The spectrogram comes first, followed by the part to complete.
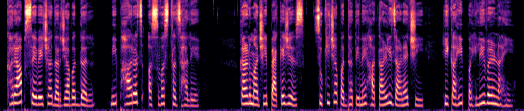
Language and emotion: Marathi, sad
